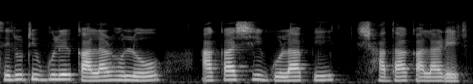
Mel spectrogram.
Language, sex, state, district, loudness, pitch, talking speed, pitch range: Bengali, female, West Bengal, Cooch Behar, -19 LUFS, 195 Hz, 115 wpm, 180-215 Hz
